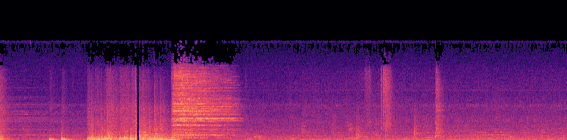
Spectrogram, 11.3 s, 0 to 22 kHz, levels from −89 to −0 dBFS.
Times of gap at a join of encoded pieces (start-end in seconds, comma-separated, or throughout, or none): 2.74-2.78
